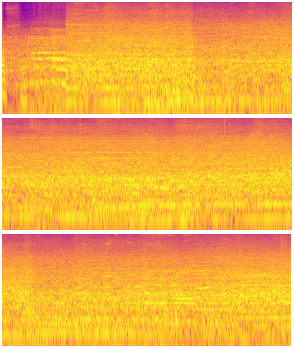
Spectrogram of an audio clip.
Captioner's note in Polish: odgłosy z hali sportowej, hałas, szum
